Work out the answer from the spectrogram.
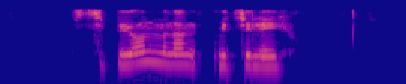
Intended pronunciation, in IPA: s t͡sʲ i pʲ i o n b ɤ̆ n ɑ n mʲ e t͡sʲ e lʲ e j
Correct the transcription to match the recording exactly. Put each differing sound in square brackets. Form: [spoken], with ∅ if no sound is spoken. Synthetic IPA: s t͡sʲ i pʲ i o n [m] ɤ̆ n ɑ n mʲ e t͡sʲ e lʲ e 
